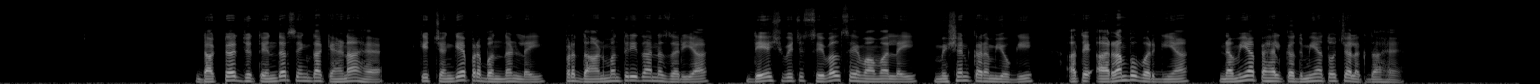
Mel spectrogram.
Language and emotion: Punjabi, neutral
